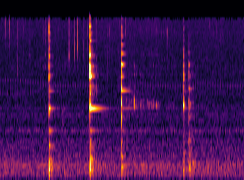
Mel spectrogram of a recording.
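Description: A knife clicks and taps against a glass plate.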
